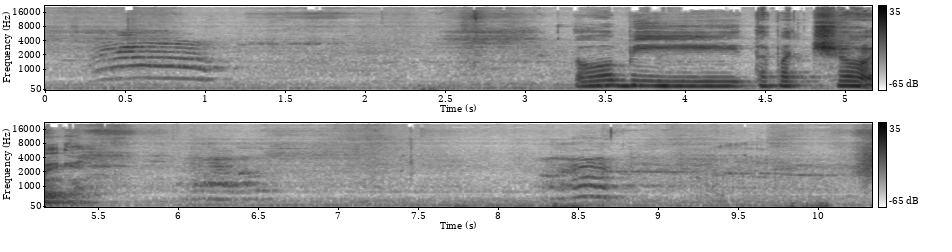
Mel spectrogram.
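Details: Domestic cat indoors meowing: a short arched meow, then a loud strained drawn-out meow with a harsh burst, followed by softer meows, while a person talks quietly and calls it to come and eat.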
